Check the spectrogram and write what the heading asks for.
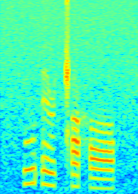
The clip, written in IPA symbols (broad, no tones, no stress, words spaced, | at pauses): uʔøɹǁɒ hɔ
